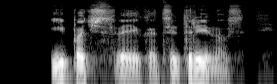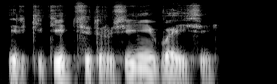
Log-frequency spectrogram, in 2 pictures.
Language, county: Lithuanian, Vilnius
